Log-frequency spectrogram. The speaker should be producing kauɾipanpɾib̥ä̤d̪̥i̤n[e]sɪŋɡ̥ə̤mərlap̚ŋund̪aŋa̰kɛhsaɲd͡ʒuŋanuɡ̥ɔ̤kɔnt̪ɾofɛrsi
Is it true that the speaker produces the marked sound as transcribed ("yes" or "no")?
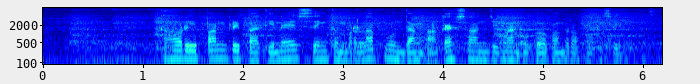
yes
